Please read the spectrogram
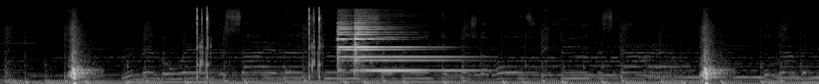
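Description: Background music with a bell chime, a subscribe-button sound effect, that rings out about three and a half seconds in and fades over a second or so. Two dull thumps stand out, one about a second in and one near the end.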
